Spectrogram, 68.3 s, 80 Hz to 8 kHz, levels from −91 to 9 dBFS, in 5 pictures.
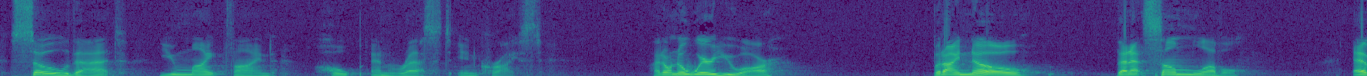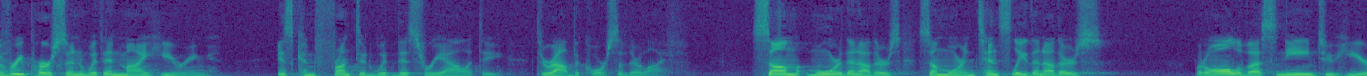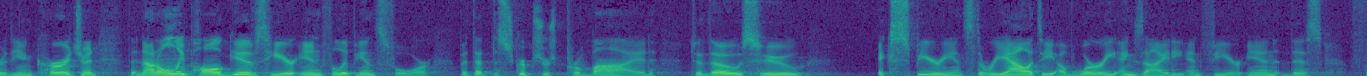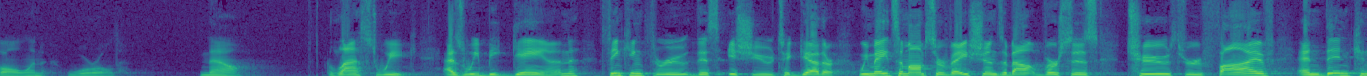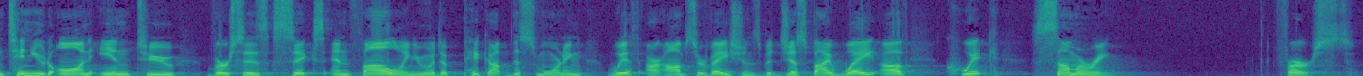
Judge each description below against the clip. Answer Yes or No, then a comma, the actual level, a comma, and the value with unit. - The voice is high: No, low, 135 Hz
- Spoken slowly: Yes, slow, 115 wpm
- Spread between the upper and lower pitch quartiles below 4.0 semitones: No, average, 4.8 semitones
